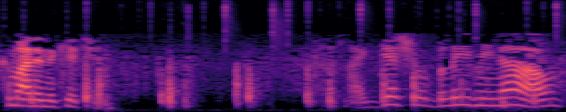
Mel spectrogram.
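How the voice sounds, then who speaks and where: A woman playing an anxious, chatty young woman in a 1950s radio drama, earnest and expressive. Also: fairly high pitch, unhurried. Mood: chatty, settling. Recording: muffled, noisy 1950s radio recording.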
